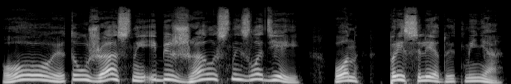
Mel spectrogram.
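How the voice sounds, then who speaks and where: A man's voice: high voice, sing-song, measured pace, a little mellow, no echo, clean studio sound, voice pushed up, exaggerated voice. A man voicing a frightened, paranoid old man who pleads in a shaky, tearful voice. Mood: frantic, fearful. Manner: frantic outbursts, near tears.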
